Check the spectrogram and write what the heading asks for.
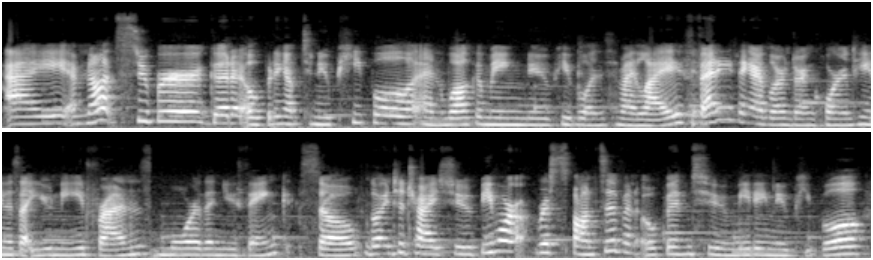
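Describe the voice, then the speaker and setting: Her voice is medium-pitched, bright and forceful, moving at normal speed with few pauses. The young New York vlogger chats casually to camera from her small bedroom with desk and tapestry, laughing lightly and peppering her talk with "like."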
